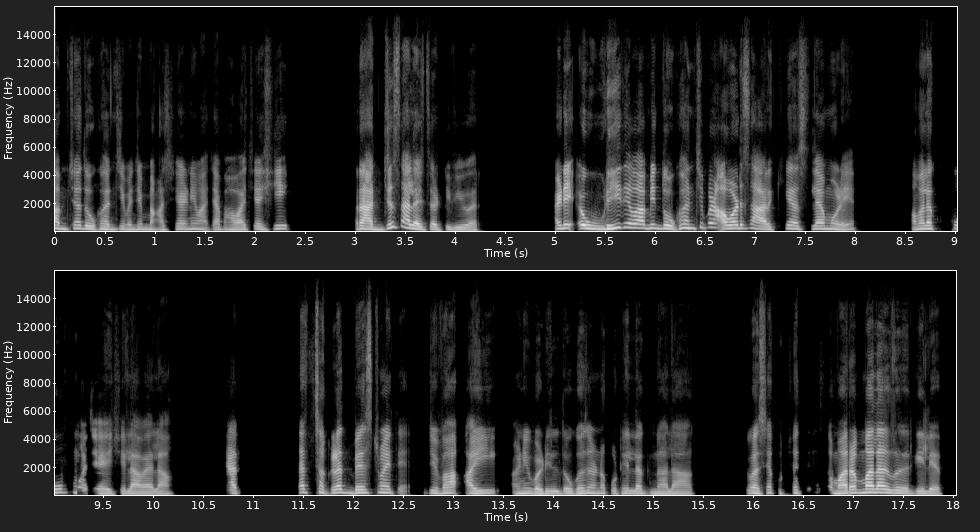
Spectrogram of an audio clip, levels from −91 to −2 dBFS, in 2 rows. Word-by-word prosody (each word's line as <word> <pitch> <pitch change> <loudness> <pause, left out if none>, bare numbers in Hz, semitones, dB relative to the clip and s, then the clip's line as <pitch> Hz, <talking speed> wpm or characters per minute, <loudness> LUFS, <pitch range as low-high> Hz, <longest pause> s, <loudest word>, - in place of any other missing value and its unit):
आमच्या 230 +1 -1
दोघांची 185 -3 -2
म्हणजे 165 +1 -5
माझी 165 +1 -7
आणि 195 0 -3
माझ्या 190 -1 -6
भावाची 165 +2 -4
अशी 215 +6 -4 0.7
राज्य 195 - +5
चालायचं 195 - +3
टीव्हीवर. 155 -3 -4 0.8
आणि 245 +3 +6
एवढी 225 +2 +5
तेव्हा 290 -3 +5
आम्ही 260 -1 +3
दोघांची 245 +5 +1
पण 305 0 +1
आवड 245 -2 +5
सारखी 195 -3 +1
असल्यामुळे, 205 -4 -1 0.6
आम्हाला 205 +3 +2 0.2
खूप 230 0 -5
मजा 170 -4 -7
यायची 155 +2 -4
लावायला. 150 -3 -2 0.6
त्यात, 195 0 +2 0.6
त्यात 235 -1 -3
सगळ्यात 230 -1 +2
बेस्ट 215 +2 +1
माहिती 225 -2 0
आहे - - -14 0.2
जेव्हा 190 +1 0 0.2
आई 185 +1 0 0.2
आणि 175 +2 -2
वडील 165 -1 -1
दोघं 170 +1 -1
जण 185 -1 -2
कुठे 175 0 -5
लग्नाला 150 -2 -3
किंवा 190 +5 -8
अशा 185 +4 -3
कुठल्यातरी 200 +7 -11
समारंभाला 220 +5 +7
जर 195 -3 +1
गेले 165 -2 -1
आहेत. 140 -2 -4
190 Hz, 155 wpm, -24 LUFS, 170-225 Hz, 0.8 s, समारंभाला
